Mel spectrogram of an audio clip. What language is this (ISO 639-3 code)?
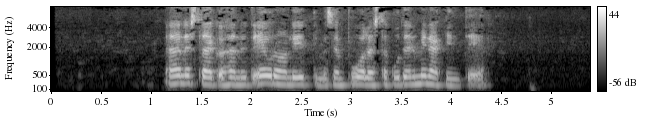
fin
